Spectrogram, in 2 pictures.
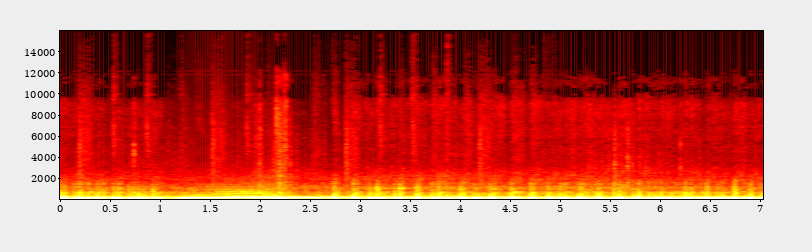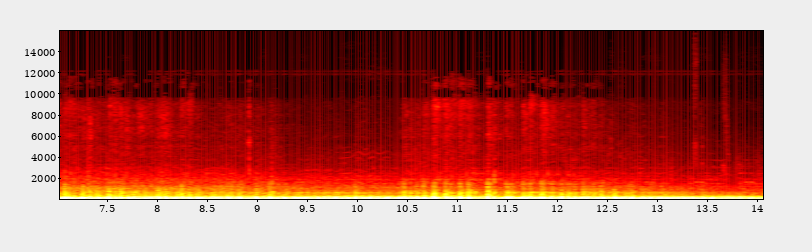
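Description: BMW E46 engine and exhaust heard from inside the cabin while driving. The revs climb briefly about a second in, then settle into a steady drone.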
